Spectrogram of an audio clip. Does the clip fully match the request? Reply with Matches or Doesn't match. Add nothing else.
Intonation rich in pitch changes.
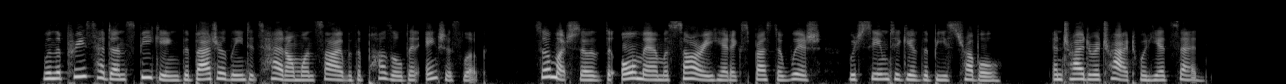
Doesn't match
